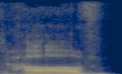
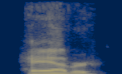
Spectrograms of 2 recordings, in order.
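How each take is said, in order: First: The name is said in a non-American way. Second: The name is said in a fully American way. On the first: The speaker calls it wrong. "it's not Hav or anything" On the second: The speaker calls it right. "It is like literally the most American pronunciation"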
